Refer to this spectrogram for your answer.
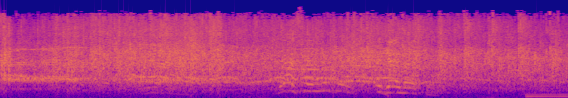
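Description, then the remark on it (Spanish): A crowd claps loudly and steadily for several seconds, a dense wash of applause that never lets up, with a voice or two calling out above the clapping, welcoming a norteño music singer onto a stage. “Vamos a recibir con un aplauso, pero bien machina,”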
